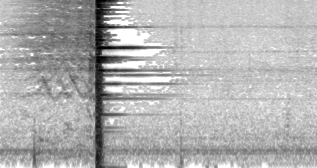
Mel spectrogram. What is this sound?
Sharpening Knife
Sharpening a knife.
